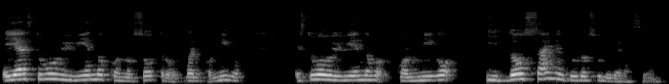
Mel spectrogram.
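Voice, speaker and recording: A woman's voice: mid-range voice, expressive, normal speed, mellow, slightly rough. A woman teaching a church women's group, telling a deliverance story with sudden emphatic rises. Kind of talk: testimony teaching.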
